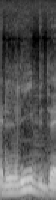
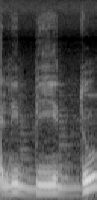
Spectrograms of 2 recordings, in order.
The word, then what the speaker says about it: libido: A palavra não é líbido, é libido, que se refere ao sexo.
